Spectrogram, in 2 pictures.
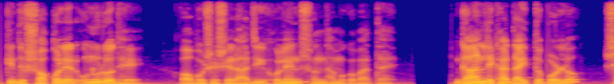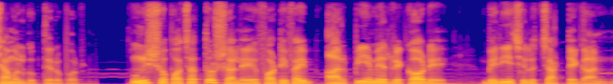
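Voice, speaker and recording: Low-pitched man hosting a radio show. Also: a little mellow, no room sound, studio quality. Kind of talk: scripted radio narration, storytelling about classic songs.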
